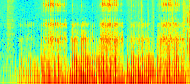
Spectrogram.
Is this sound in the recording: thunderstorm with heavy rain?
no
